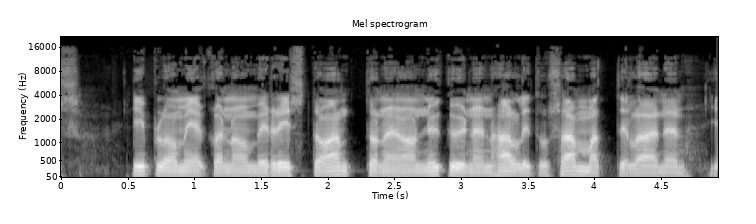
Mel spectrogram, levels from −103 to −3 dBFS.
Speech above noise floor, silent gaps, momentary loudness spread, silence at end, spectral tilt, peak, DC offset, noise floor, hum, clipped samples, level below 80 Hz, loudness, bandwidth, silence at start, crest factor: 24 dB; none; 4 LU; 0 s; -5.5 dB/octave; 0 dBFS; under 0.1%; -42 dBFS; none; under 0.1%; -48 dBFS; -17 LUFS; 16 kHz; 0 s; 18 dB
